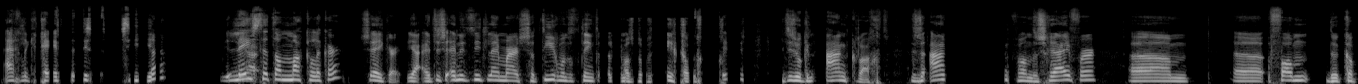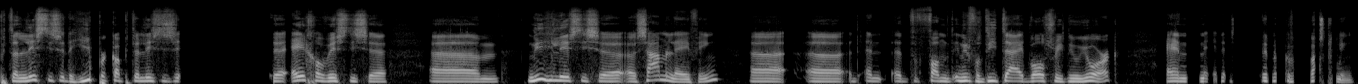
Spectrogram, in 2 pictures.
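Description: A digital broadcast dropout recurs as the receiver loses or rejects frames and mutes with a 20 ms fade. Speech vanishes at 0.34–2.00 s, 5.98–7.83 s after "satire want het klinkt", 9.43–10.11 s before "van de schrijver", 15.36–16.32 s before "egoïstische ehm nihilistische samenleving", and 25.43–26.99 s. The first, second and last dropouts break into several short holes.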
